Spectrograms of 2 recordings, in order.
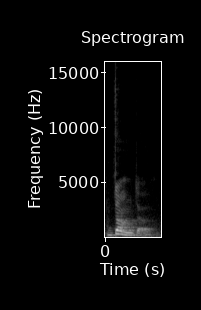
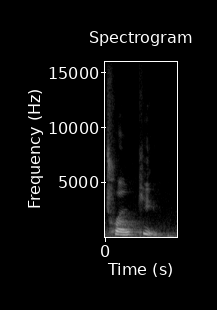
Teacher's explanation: Its paired opposition, metrically, is trochee, which, unlike I am, is the thing it designates, a pair of syllables in which the first is stressed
